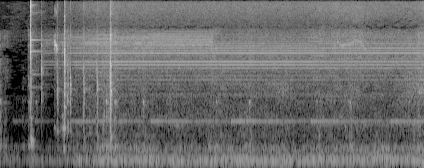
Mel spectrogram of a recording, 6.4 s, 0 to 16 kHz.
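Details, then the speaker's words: 2009 Dodge Caliber manual that would not start: a few sharp relay clicks with the key turned but no cranking; starter motor under the manifold assumed failed. "I do hear the relay clicking so what we're going to do is we can only assume that our starter is is toast"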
